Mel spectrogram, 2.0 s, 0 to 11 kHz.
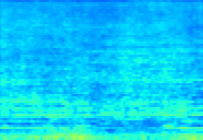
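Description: Wind rumbling on the microphone over the steady hum of a DJI Inspire 1 quadcopter's rotors as it hovers.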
